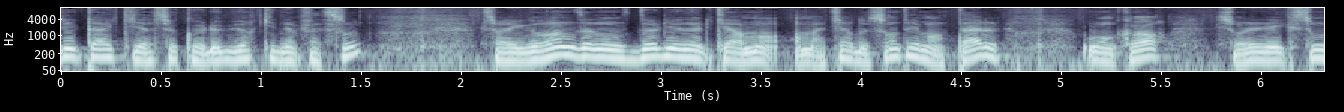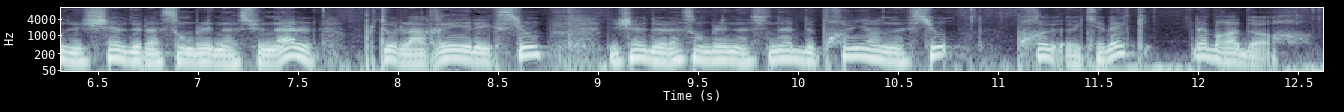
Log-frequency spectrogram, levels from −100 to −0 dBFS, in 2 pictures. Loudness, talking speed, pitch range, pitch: -16 LUFS, 200 wpm, 110-140 Hz, 120 Hz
